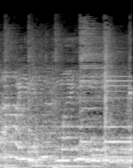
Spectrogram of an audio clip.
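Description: Live band playing a Cambodian pop song: electric guitar, bass and drum kit, with a woman singing through a microphone and PA.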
